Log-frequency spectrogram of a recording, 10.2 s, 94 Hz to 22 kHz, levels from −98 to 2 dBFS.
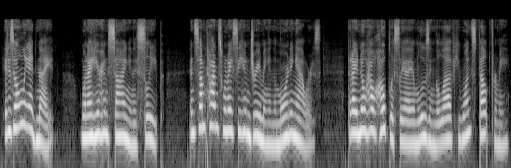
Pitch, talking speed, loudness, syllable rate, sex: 260 Hz, 230 wpm, -17 LUFS, 5.8 syllables/s, female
